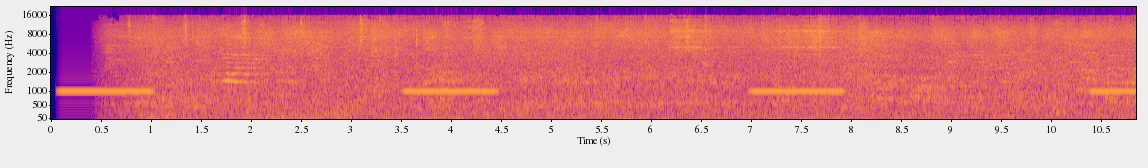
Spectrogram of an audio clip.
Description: Food Market sound

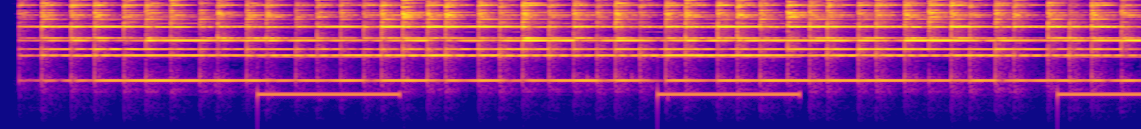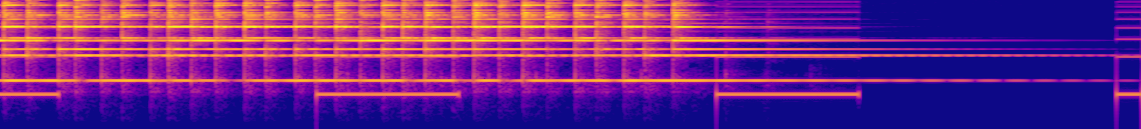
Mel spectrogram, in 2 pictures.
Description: handbell

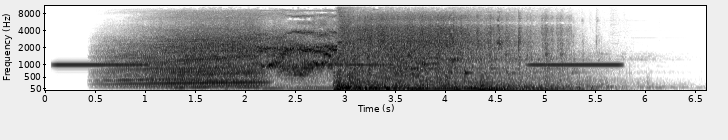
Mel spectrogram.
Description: Car Crash

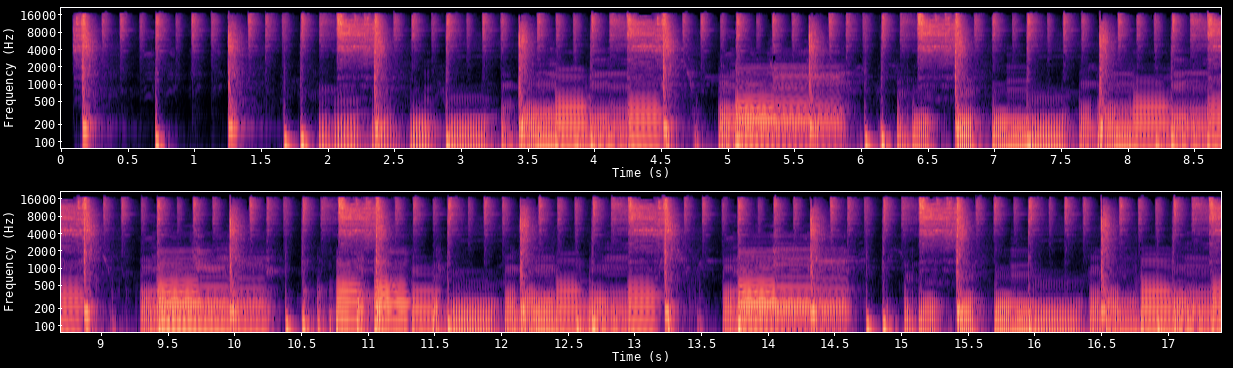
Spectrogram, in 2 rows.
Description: Bluesy bassline G7

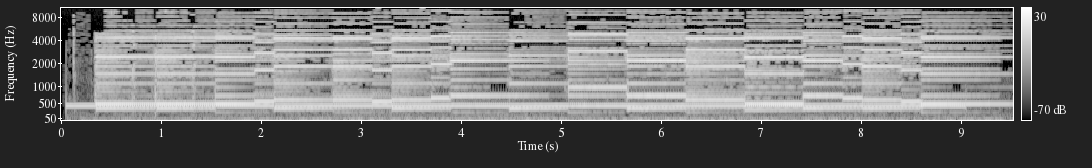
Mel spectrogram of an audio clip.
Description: Toy Row Your Boat Melody

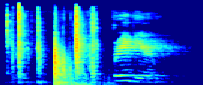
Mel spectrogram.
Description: door close

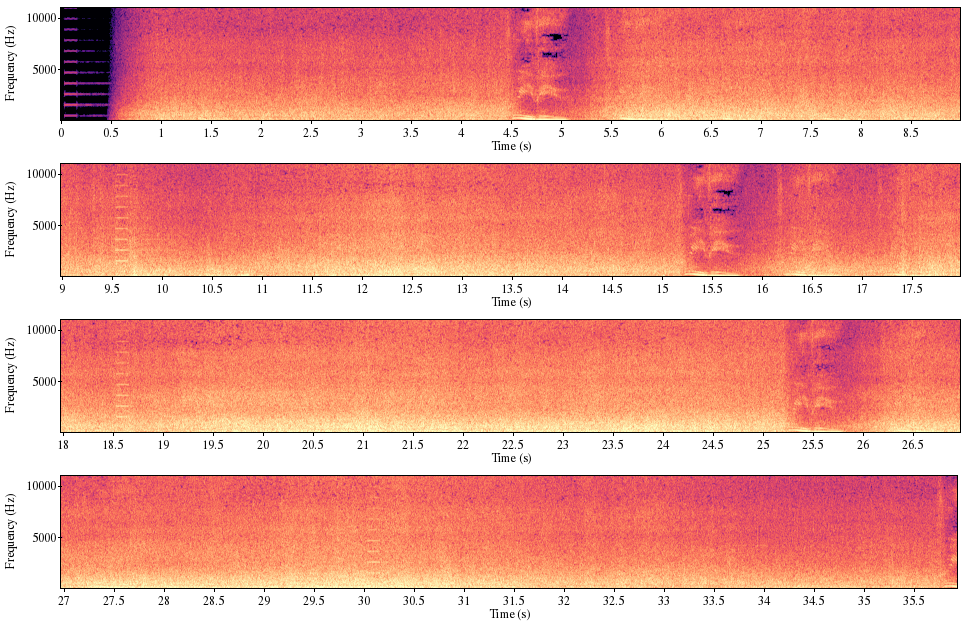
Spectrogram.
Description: SEA ROUGH; windy beach audio

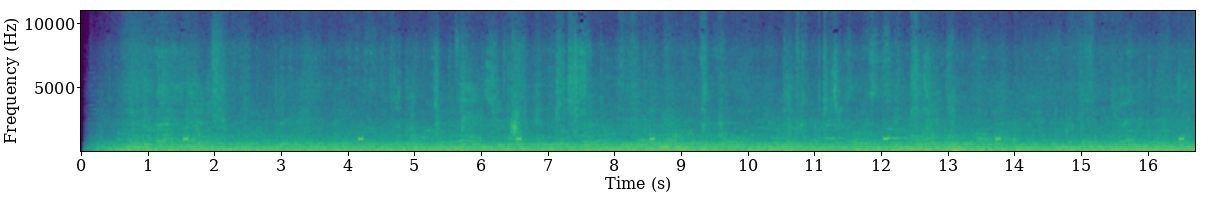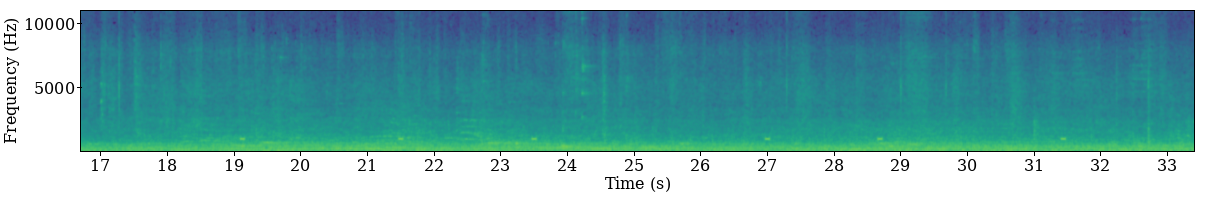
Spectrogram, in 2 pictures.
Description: Museum Ambience London

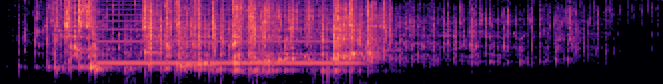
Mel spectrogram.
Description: ice water pour

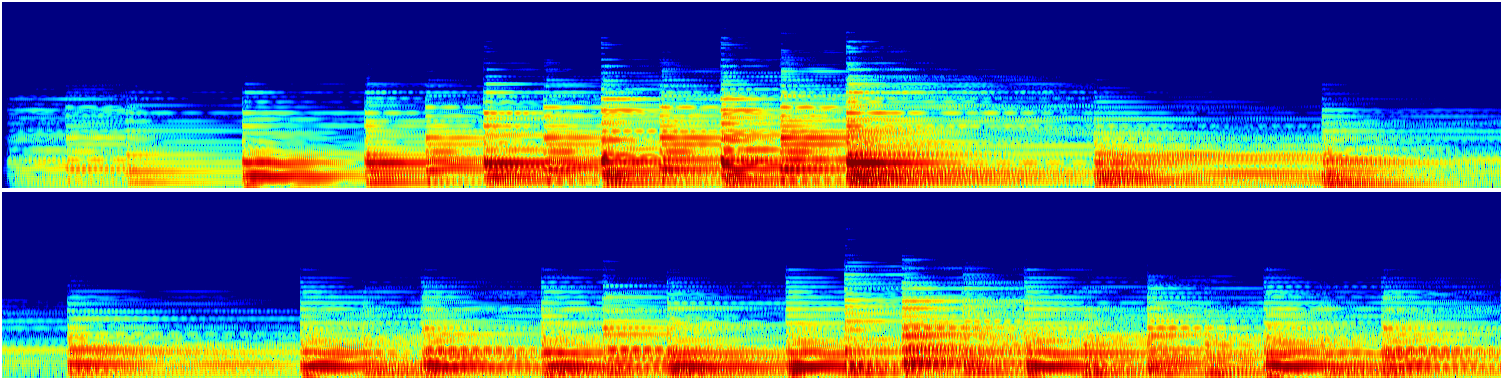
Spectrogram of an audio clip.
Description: Accompaniment C

